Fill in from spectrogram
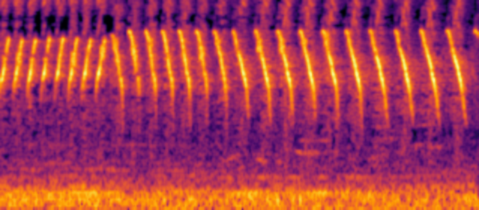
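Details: Canary singing as a tutor song for young canaries learning to sing: a rapid trill of repeated downward-sweeping whistled notes, quicker at first then slightly slower, with a low hum beneath.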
